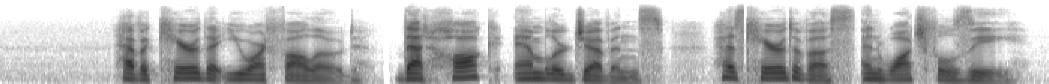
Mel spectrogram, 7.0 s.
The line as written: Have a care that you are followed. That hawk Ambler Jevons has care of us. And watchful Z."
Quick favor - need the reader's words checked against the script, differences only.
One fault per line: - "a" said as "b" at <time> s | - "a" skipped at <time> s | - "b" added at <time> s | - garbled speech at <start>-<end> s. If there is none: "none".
none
